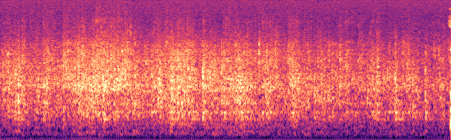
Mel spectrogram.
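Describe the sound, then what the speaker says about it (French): A sudden shower patters on a Velux roof skylight, making a steady, fairly quiet hiss indoors that ends with a brief louder knock. "une pluie soudaine s'est abattue sur mon Velux"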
